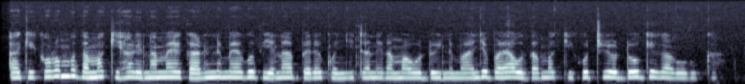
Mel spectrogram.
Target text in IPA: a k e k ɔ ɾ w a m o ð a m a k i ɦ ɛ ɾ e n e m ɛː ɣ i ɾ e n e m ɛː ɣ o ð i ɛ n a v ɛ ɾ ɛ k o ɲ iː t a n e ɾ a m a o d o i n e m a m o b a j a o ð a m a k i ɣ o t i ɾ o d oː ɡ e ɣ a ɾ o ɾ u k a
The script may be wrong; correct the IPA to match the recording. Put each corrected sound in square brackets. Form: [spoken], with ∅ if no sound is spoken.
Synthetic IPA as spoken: a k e k ɔ ɾ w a m o ð a m a k i ɦ [a] ɾ e n [a] m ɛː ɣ [a] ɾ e n e m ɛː ɣ o ð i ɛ n a [b] ɛ ɾ ɛ k o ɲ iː t a n e ɾ a m a o d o i n e m a [ɲ] o b a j a o ð a m a k i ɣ o t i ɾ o d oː ɡ e ɣ a ɾ o ɾ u k a

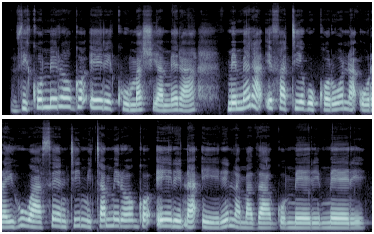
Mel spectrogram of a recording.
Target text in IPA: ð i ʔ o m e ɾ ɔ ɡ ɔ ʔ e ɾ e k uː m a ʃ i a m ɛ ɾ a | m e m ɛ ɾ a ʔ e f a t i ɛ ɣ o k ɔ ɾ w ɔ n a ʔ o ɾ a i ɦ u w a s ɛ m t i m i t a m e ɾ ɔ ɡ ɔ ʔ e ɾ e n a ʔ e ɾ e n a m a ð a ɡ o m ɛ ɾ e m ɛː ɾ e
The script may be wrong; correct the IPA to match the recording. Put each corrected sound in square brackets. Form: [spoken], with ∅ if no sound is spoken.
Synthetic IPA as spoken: ð i [k] o m e ɾ ɔ ɡ ɔ ʔ e ɾ e k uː m a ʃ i a m ɛ ɾ a | m e m ɛ ɾ a ʔ e f a t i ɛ ɣ o k ɔ ɾ w ɔ n a ʔ o ɾ a i ɦ u w a s ɛ [n] t i m i t a m e ɾ ɔ ɡ ɔ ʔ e ɾ e n a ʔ e ɾ e n a m a ð a ɡ o m ɛ ɾ e m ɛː ɾ e

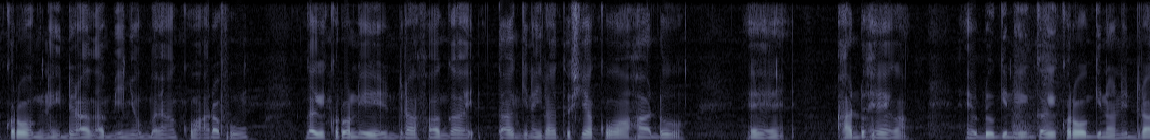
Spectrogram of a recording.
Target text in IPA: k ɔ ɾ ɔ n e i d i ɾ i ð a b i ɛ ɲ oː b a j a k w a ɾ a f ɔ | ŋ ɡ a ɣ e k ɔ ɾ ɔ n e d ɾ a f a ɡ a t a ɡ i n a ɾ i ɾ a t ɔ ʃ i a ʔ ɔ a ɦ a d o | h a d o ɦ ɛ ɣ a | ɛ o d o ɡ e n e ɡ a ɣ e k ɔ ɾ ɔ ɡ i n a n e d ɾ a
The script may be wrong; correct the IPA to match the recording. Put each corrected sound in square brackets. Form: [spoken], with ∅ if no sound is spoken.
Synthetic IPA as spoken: k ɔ ɾ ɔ n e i d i ɾ [a] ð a b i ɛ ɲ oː b a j a k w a ɾ a f [u] | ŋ ɡ a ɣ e k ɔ ɾ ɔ n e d ɾ a f a ɡ a t a ɡ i n a [∅] i ɾ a t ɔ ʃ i a [k] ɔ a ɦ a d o | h a d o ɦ ɛ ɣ a | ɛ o d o ɡ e n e ɡ a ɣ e k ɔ ɾ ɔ ɡ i n a n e d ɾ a

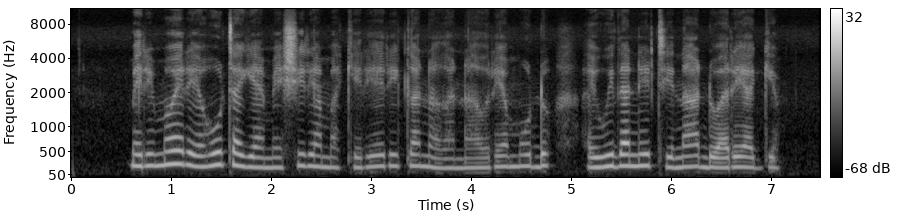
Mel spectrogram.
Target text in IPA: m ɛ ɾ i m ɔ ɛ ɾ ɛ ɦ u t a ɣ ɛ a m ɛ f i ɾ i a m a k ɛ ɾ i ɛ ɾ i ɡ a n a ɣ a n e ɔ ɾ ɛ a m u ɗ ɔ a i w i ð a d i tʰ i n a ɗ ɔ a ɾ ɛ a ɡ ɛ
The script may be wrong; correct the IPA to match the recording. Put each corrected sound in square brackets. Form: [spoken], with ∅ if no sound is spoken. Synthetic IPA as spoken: m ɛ ɾ i m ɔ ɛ ɾ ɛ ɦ u t a ɣ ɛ a m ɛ [ʃ] i ɾ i a m a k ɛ ɾ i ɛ ɾ i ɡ a n a ɣ a n [a] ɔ ɾ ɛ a m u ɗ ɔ a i w i ð a [n] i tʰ i n a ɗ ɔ a ɾ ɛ a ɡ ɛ

